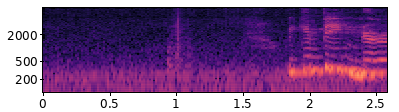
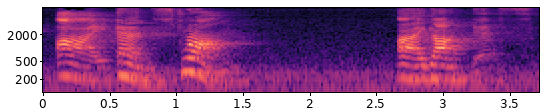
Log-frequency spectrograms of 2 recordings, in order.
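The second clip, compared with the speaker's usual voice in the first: slow, much louder, strong declaration; confident; 5 semitones lower, 9 dB louder, slower than usual. Shown as a demonstration. Teacher showing kids how confidence sounds, loud and slow. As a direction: boom it out like you mean it. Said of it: "I'm being really confident".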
